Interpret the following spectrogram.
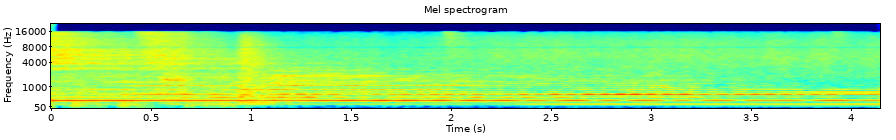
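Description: Live rock band's amplified electric guitars: the full band with drums plays into the start, then about a second in the drums stop and a single sustained guitar tone is left ringing through the amplifiers, steady with a slight wavering.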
